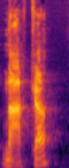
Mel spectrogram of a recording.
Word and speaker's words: 中: Uh yeah, we can start with it uh strictly Japanese reading which is naka accent on the first syllable. So high low uh and yeah that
